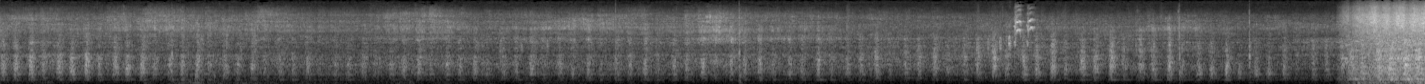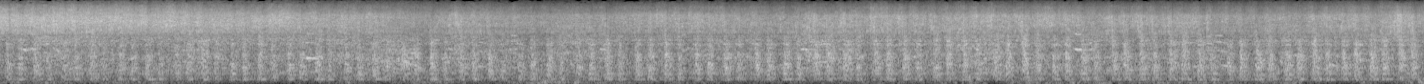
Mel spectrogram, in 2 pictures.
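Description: A narrow-gauge steam train passing at a distance, faint, then an abrupt change about halfway through to the loud, steady rush of riding in a carriage behind Kerr, Stuart 'Premier' climbing Dolarddyn Bank: wheels clattering on the rails and the locomotive's steam, with wind noise.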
